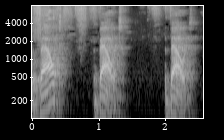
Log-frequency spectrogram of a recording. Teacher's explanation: you just add a very short vowel at the beginning. So bout, about, about. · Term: weakest sound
